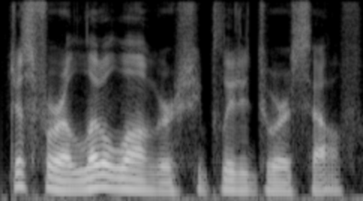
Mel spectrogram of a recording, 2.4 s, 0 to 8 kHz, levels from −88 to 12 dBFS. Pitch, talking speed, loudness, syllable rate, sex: 105 Hz, 225 wpm, -17 LUFS, 5.6 syllables/s, male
